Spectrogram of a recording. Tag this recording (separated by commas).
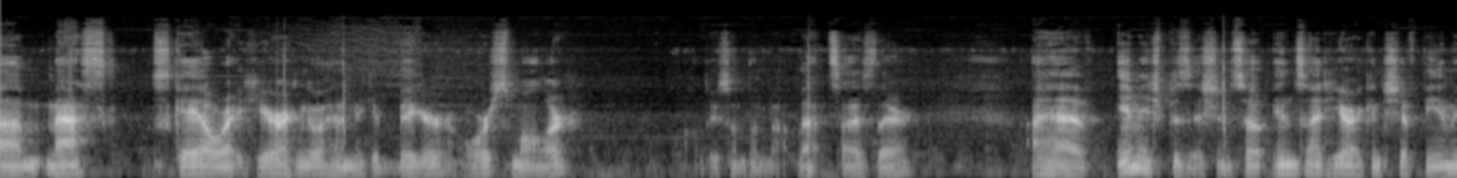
Speech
